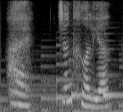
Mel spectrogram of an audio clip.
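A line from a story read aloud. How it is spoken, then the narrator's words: Sighing. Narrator (Chinese): 叹了一口气，说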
